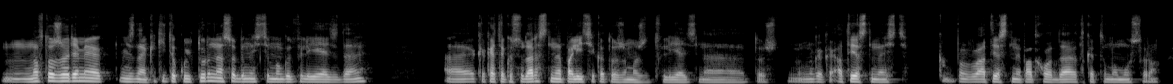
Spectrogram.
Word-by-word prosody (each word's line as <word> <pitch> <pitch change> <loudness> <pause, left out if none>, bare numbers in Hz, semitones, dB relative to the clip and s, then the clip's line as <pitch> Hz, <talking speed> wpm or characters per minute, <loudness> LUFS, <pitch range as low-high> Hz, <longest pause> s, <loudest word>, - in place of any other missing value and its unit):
Но 125 +3 -1
в 145 - -8
то 165 +1 +7
же 155 0 +6
время, 155 -1 +6 0.3
я 140 - -4
не - - +1
знаю, 120 -3 +1
какие-то 135 +2 -2
культурные 145 +4 +1
особенности 135 -2 0
могут 125 0 0
влиять, 120 -3 0
да. 125 +5 -2 0.7
А, 120 +1 -3
какая-то 125 0 0
государственная 130 +2 +2
политика 120 0 +2
тоже 110 -1 -3
может 105 -1 -6
влиять 110 -1 -4
на 105 -1 -8
то - - -11
что, - - -13
ну, 120 +1 -8
как 120 -3 -6
ответственность, 120 -3 0 0.3
как - - -13
бы, 125 - -5
в 120 +1 -1
ответственный 120 0 0
подход, 115 0 -2
да, 115 0 +2
вот 115 - -6
к - - -7
этому 115 -1 -6
мусору. 110 - -6
120 Hz, 190 wpm, -23 LUFS, 115-130 Hz, 0.7 s, то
